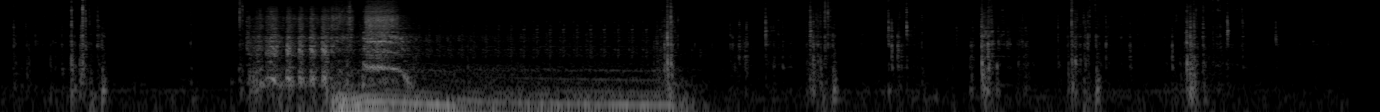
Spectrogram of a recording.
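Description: Volkswagen car engine cranked on the starter and catching, running for about three and a half seconds before it stops. Scattered sharp clicks follow.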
